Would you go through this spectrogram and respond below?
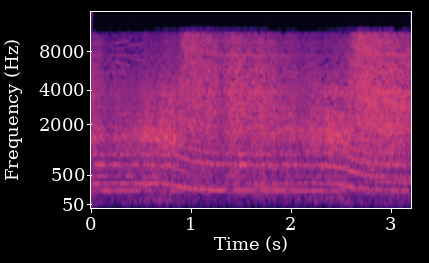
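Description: Race car engines whine at high revs during a sim racing event, Team Lotus car and a drafting rival running close together toward Curva Grande. The loud, steady drone shifts pitch as the cars accelerate, with no talk over it.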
